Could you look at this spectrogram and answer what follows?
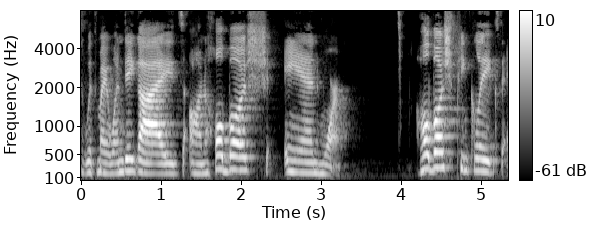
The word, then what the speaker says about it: Holbox: which is spelled Holbox but pronounced Holbox, including incredible adventures.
